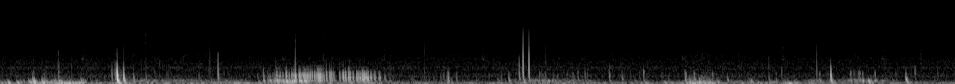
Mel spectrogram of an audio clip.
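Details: Hungry stomach at 4:30 am: low gurgling rumbles and brief pops from the abdomen, ordinary borborygmi of an empty stomach.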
